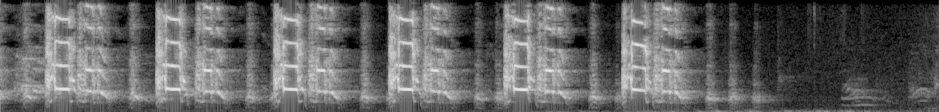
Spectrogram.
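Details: Six harsh, evenly spaced squawks from a female francolin, about one every half second, fade into quiet low rumbling. This is a bird-catching lure call.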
